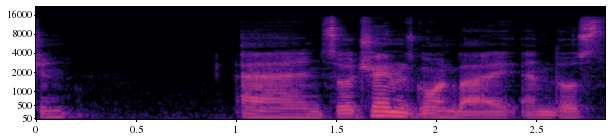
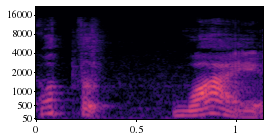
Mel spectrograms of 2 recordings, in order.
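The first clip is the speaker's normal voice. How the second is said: baffled; 5 semitones higher than usual. Retold or imitated. Narrator reacts to the dancing.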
